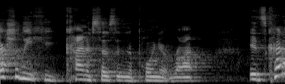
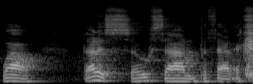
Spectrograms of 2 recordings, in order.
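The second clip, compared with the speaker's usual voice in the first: low, softer mocking pity; 4 semitones lower, 6 dB quieter than usual. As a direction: sneer in fake sympathy. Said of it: "makes fun of him for it".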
